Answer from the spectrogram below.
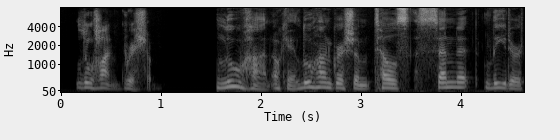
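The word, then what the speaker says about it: Luján: the middle name what's the governor's name lujan-grisham Luhan ok lujan-grisham tells Senate leader to leave race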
